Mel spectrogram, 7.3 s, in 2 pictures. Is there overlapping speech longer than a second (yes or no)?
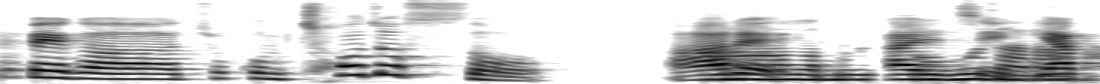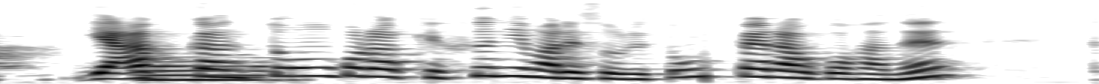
yes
